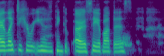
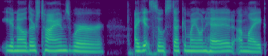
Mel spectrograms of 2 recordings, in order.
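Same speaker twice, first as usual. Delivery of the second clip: ordinary delivery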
